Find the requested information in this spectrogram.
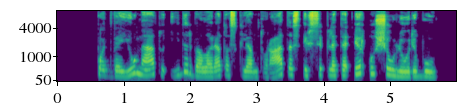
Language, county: Lithuanian, Klaipėda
